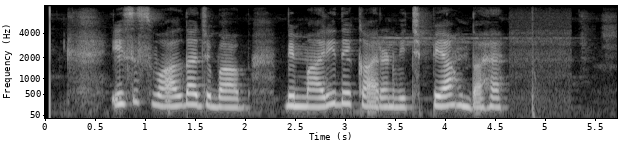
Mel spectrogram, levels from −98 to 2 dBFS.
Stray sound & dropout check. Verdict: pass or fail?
fail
